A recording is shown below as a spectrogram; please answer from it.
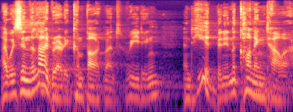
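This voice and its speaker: A man's voice: fairly low pitch, animated, a little fast, natural voice. A man playing a haughty, coldly rational German submarine commander in a live radio drama, with formal, precise, theatrical diction. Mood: grave, measured. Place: on stage in a large historic theater. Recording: live theater hall with reverb, music behind.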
